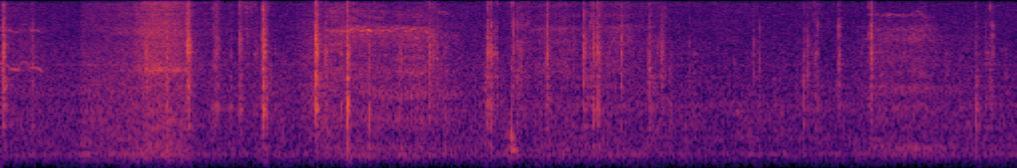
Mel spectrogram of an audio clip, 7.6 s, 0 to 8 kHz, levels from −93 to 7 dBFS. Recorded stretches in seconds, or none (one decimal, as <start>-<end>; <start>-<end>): 0.0-7.6

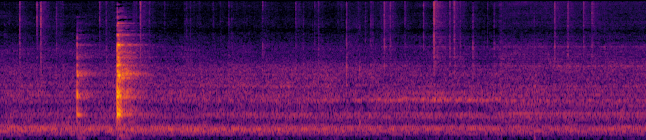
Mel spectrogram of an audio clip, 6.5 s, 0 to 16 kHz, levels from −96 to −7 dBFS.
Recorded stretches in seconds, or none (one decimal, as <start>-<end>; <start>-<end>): 0.0-1.5; 1.9-3.8

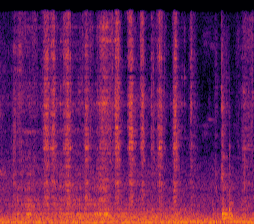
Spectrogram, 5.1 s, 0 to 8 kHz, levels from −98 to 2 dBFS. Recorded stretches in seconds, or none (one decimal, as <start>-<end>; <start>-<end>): 0.0-2.7; 3.3-5.1

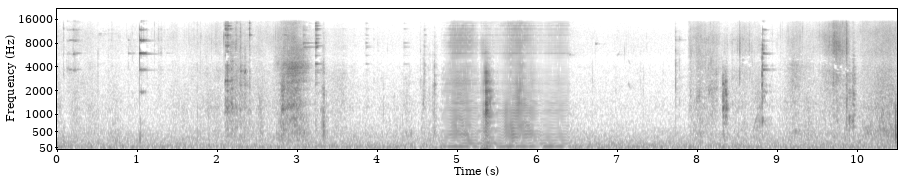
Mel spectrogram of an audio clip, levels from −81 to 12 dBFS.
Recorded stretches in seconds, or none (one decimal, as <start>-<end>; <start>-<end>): 0.0-4.8; 6.4-10.5

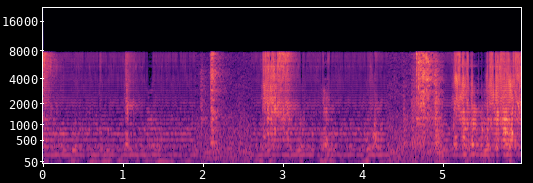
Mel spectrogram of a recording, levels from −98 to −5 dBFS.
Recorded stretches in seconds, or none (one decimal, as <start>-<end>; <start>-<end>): 1.9-2.6; 4.3-5.0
